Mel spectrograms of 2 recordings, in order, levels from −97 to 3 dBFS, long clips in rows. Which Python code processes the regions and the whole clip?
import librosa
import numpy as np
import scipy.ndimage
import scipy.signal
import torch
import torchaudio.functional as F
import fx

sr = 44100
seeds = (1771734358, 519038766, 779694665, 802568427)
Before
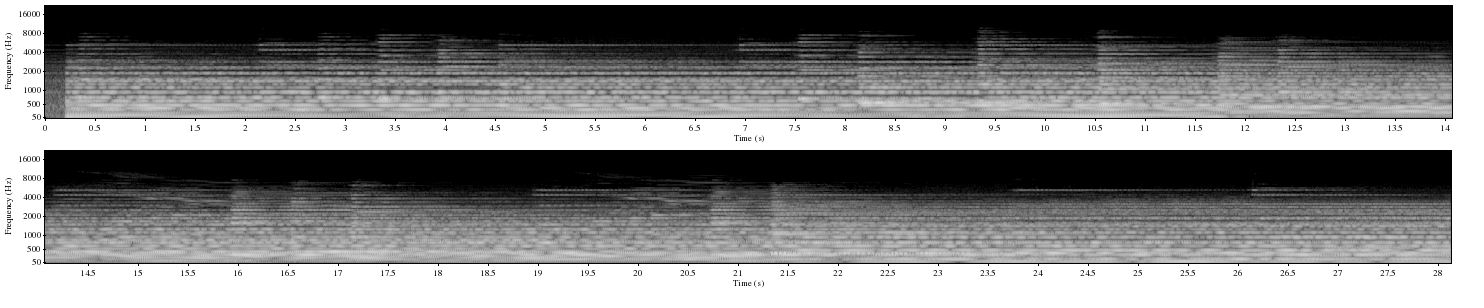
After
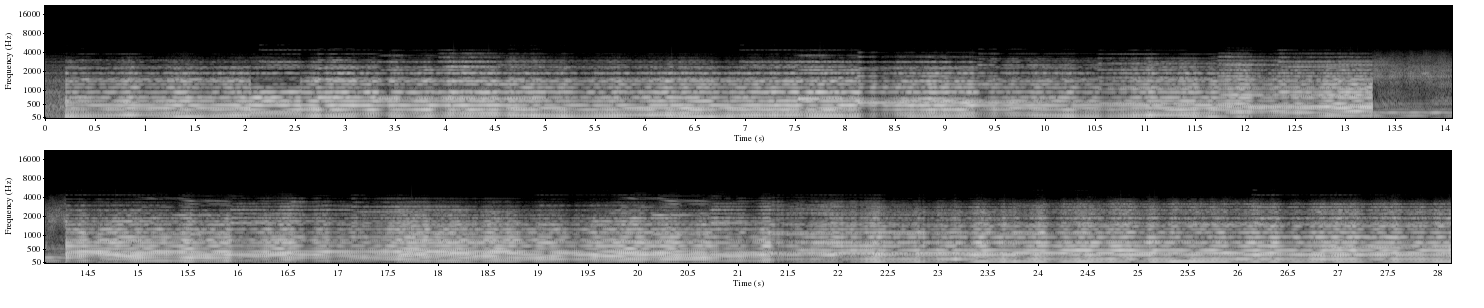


y = fx.chain(x, sr, fx.high_shelf(hz=4100.0, db=4.5),
    fx.fixed_phaser(hz=370.0, stages=6), at=(2.05, 2.56))
y = fx.chain(y, sr, fx.brickwall_bandstop(low_hz=220.0, high_hz=1500.0),
    fx.overload_stage(gain_db=34.0),
    fx.detune_double(cents=41), at=(13.27, 14.28))
y = scipy.signal.sosfilt(scipy.signal.butter(8, 3200.0, 'lowpass', fs=sr, output='sos'), y)
y = fx.low_shelf(y, sr, hz=70.0, db=-3.0)
y = fx.over_compress(y, sr, threshold_db=-22.0, ratio=-0.5)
